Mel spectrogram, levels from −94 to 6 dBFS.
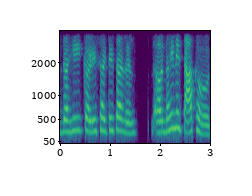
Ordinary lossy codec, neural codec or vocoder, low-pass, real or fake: none; none; 3.6 kHz; real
